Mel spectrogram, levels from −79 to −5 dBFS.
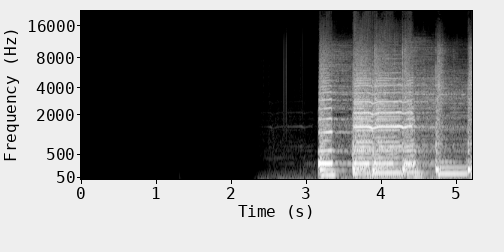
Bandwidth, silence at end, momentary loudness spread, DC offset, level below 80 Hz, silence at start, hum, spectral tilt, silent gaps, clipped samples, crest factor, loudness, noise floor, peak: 19 kHz; 0 s; 9 LU; under 0.1%; -30 dBFS; 3.15 s; none; -4.5 dB/octave; none; 0.9%; 12 dB; -8 LUFS; -88 dBFS; 0 dBFS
